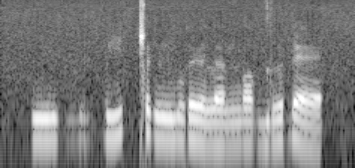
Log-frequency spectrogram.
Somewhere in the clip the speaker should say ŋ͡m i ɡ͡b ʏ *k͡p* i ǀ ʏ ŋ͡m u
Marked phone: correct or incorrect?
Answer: correct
